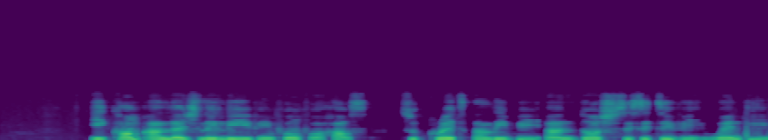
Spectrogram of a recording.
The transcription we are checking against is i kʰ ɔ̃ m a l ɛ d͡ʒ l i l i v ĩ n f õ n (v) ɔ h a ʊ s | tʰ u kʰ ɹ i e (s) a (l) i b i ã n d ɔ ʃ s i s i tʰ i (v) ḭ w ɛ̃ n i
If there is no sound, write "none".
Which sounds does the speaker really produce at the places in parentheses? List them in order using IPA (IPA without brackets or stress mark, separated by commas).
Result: f, t, l, v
